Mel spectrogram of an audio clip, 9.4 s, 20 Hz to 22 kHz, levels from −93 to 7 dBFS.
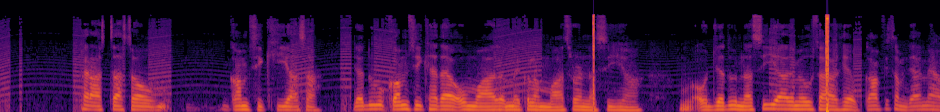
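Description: Computer activity noise runs under the speech from start to end. Processor or peripheral load is moving the audio ground. It is heard as a buzzing chirp pulsing near 200 times a second, roughly 25 dB below the speech.

An uninitialised buffer bursts out at 5.93 s, lasting about 6 ms. A second one runs from 8.26 to 8.28 s, about 23 ms. Stale memory was played as audio. The first is heard as a loud crack, the longer second one as a burst of digital noise. The lengths fit blocks of 256 and 1024 samples.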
